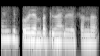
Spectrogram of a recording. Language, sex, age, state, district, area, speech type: Malayalam, female, 30-45, Kerala, Pathanamthitta, urban, conversation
